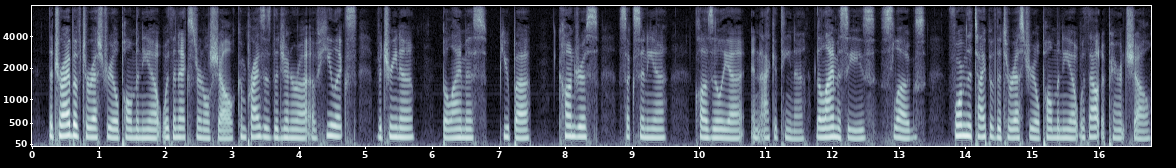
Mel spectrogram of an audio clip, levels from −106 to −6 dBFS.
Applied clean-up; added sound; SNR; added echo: none; none; none; none.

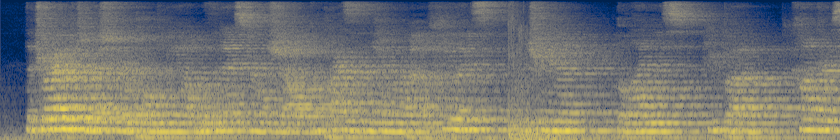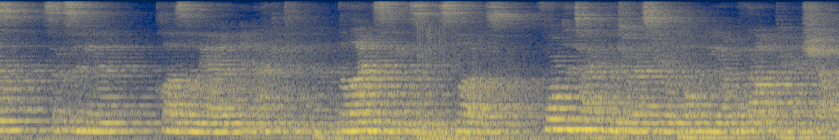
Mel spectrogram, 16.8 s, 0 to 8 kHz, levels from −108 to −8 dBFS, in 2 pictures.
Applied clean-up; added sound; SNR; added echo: none; Gunshot, gunfire; 15 dB; reverberation time 2.1 s.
